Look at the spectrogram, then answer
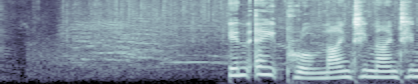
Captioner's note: cameras clicking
